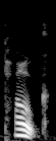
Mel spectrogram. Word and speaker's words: poke: What is poke? P-O-K-E. – I'm glad to hear how it's pronounced because I've been calling it poke. – Our amazing producer, Cindy Hahn, told me that it was poke.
